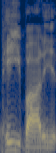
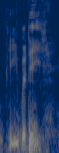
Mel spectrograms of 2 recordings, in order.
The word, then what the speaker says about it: Peabody: I try, it's not Peabody, it's Peabody.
